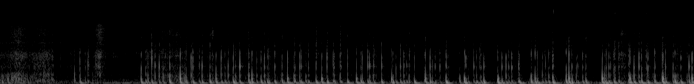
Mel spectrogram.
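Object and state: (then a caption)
Styrofoam sheet. A thin, curved white styrofoam sheet held in both hands is tapped and scratched with fingernails. It gives a quick, irregular run of dull, low, bassy taps with squeaky, crunchy scratching between them, each tap dying away almost instantly.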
